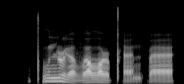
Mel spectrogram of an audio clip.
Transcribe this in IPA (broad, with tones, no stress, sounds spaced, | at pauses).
pʼ u˥ n ɭ ʏ˨ ɐ̯ β ə˦ lˠ ə˞˦ pʼ æ˩ n p æ˦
